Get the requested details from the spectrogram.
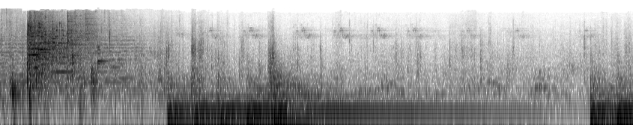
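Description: glass shattering

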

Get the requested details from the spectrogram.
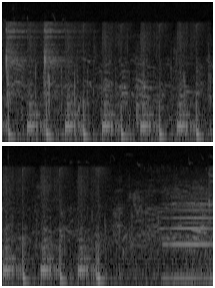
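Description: horse galloping away

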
